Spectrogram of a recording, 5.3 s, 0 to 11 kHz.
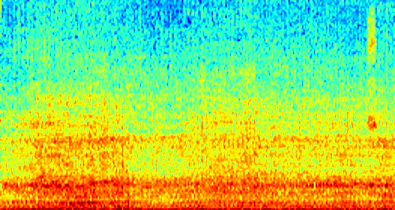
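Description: Harley-Davidson 2023 CVO Road Glide's 121 cubic-inch V-twin with variable valve timing running steadily on the road through its stock exhaust, the engine note dipping slightly about a second and a half in.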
